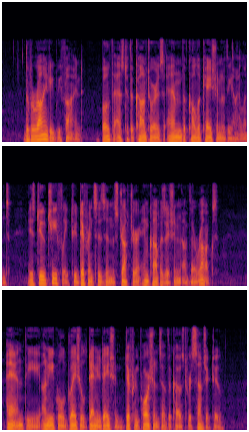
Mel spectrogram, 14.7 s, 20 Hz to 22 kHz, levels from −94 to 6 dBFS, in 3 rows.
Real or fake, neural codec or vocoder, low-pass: fake; codec, 16 kHz, 4 kbps, FreqCodec, larger model; 7.2 kHz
